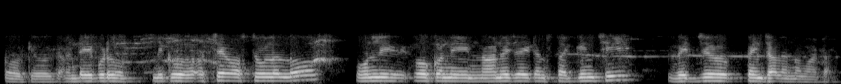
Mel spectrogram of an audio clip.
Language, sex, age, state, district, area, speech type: Telugu, male, 18-30, Telangana, Suryapet, urban, conversation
